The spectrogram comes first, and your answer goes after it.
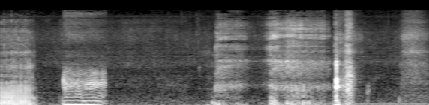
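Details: English Bulldog named Boss Hogg, sleeping around the house, gives rough snorts and snores in uneven bursts, one with a low buzzing, harmonic-rich rattle, separated by quiet pauses, with a sharp click near the end.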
